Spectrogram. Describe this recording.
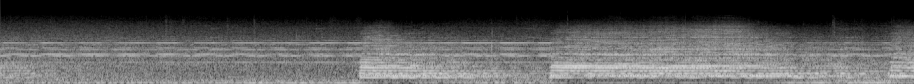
A train crossing bell is clanging, a train is rumbling, and a train horn is blowing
